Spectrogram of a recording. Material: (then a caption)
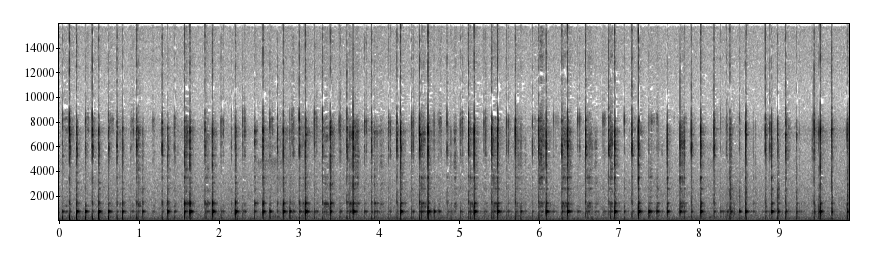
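Metal. A small, hollow, round red printed metal tin with a googly-eye design and a lid is held in the hands and tapped rapidly with the fingertips and nails. The result is dozens of quick, irregular, dry taps, each with a brief metallic ping around 750 Hz that dies away almost at once.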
